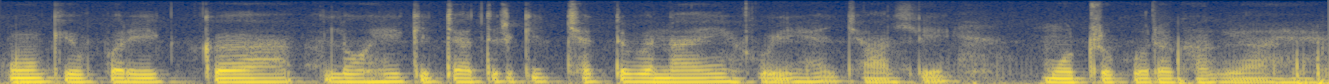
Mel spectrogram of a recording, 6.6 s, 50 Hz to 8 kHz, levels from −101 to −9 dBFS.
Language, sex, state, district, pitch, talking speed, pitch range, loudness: Hindi, male, Odisha, Nuapada, 135 Hz, 160 wpm, 125-135 Hz, -16 LUFS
